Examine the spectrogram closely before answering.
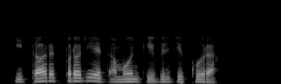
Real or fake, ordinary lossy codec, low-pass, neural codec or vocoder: real; none; 3.6 kHz; none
